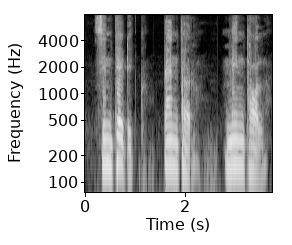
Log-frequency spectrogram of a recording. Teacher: सांगतो त्यातल्या एन चा उच्चार नीट ऑब्जर्व करा सिंथेटिक पॅंथर मेंथॉल या शब्दांमध्ये एन चा उच्चार नच होतोय कारण पुढे थ आहे · या शब्दांमध्ये एनचा उच्चार नच होतोय कारण पुढे थ आहे. त थ द ध न थचा परस्वर्ण न.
